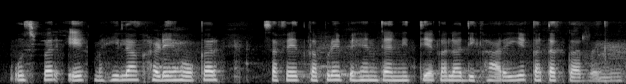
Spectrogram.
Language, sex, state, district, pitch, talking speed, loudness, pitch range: Hindi, female, Goa, North and South Goa, 195 Hz, 190 wpm, -17 LUFS, 190-205 Hz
